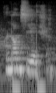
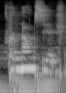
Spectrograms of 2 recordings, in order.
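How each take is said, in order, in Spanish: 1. La segunda sílaba suena como 'nun'. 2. La segunda sílaba suena como 'noun'. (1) "the correct way to say the noun form of this word is pronunciation" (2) "This mistake is probably made from how the verb form of this word, pronounce, is said"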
